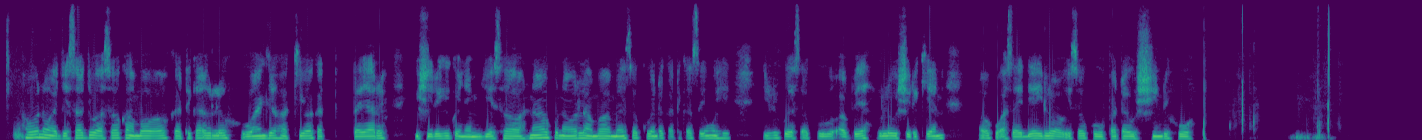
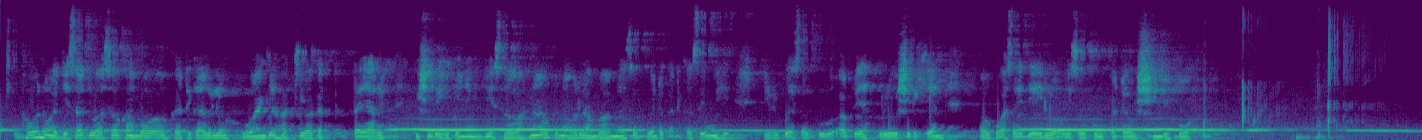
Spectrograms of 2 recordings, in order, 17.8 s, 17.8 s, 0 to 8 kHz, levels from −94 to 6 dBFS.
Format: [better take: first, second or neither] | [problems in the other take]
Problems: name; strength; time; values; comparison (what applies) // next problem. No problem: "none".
first | background sound (Wind); 4 dB below the speech // room echo; dies away in 1.3 s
